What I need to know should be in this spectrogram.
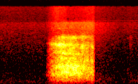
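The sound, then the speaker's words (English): A single deep breath, one short breathy burst heard alone and followed by silence. “Do what I just did. You take a deep breath.”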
